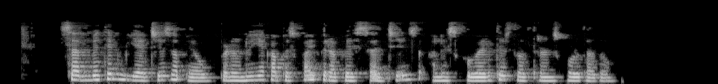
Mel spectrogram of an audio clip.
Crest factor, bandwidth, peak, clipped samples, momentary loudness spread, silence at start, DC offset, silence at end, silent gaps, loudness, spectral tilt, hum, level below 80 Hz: 16 dB; 7.8 kHz; 0 dBFS; under 0.1%; 5 LU; 0.2 s; under 0.1%; 1 s; 0.40-0.60 s; -17 LUFS; -5.5 dB/octave; none; -56 dBFS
